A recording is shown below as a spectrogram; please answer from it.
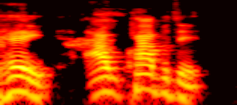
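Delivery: ordinary talk, nothing marked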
